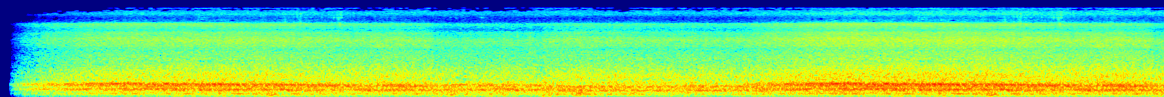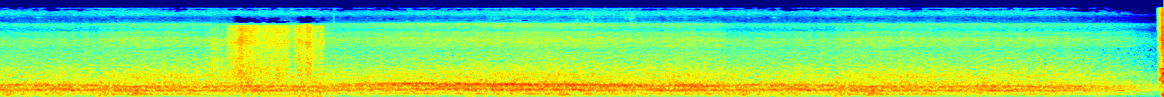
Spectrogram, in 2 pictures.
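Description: A steady low drone that swells and eases about every five seconds, with a brief hiss about ten and a half seconds in.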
